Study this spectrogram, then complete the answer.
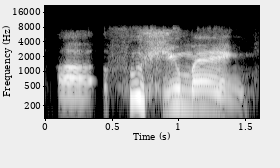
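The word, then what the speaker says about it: Fush Yu Mang: Smash Mouth debut album foosh you mang and which i think is how it's pronounced it's basically you man said through completely cut out so no it's it's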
